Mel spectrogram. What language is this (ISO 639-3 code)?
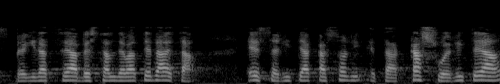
eus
